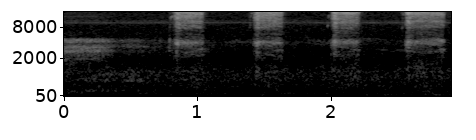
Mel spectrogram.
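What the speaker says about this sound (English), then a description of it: "Just give them a light spray, kind of like that." Four short, light bursts from a spray can hiss over model train decals, evenly spaced about half a second apart and heard close and alone in a quiet room.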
